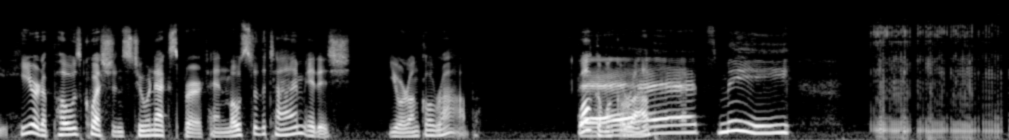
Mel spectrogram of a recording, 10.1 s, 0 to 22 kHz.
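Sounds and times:
speech: 0.1s - 4.9s, 5.8s - 8.1s, 8.7s - 10.0s
buzzy soundboard fart sound effect: 8.7s - 10.0s.

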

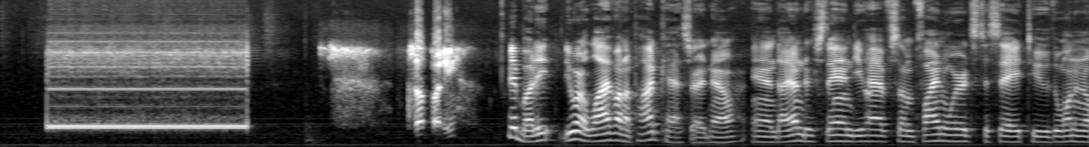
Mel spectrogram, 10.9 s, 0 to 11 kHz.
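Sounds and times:
telephone tone as a call is put through to a caller: 0.5s - 2.5s
speech: 4.4s - 10.8s.

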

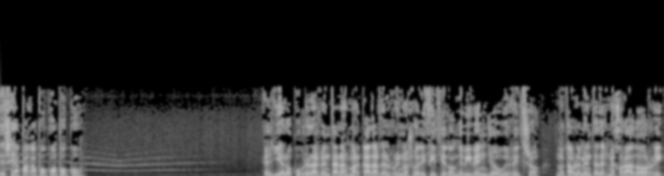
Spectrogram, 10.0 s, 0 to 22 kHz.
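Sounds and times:
speech: 0.0s - 1.4s, 4.0s - 9.9s
faint police car siren wailing in a street scene: 0.0s - 3.5s.

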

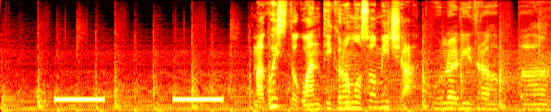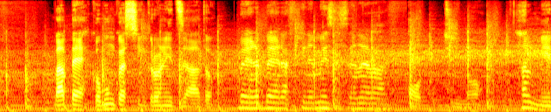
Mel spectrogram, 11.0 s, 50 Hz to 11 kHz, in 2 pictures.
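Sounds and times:
rhythmic music: 0.0s - 11.0s
telephone tone while placing a call: 0.6s - 1.1s, 1.8s - 2.2s
speech: 2.6s - 11.0s.

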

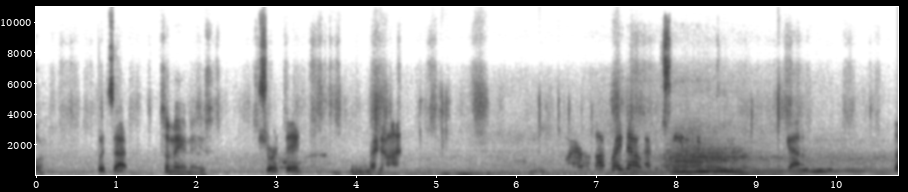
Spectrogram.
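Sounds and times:
speech: 0.0s - 5.6s, 6.7s - 8.7s, 9.4s - 10.7s
person murmuring faintly: 0.8s - 2.2s, 2.8s - 8.2s
motorbike speeding past: 7.3s - 10.7s.

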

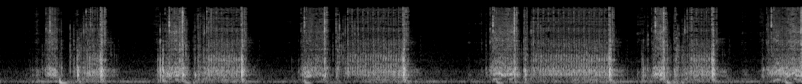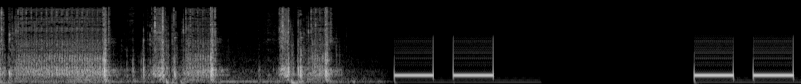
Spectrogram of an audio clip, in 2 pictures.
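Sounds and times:
rattling mechanical noise: 0.0s - 11.8s
British-style telephone ringing tone: 12.0s - 13.0s, 15.0s - 16.0s.

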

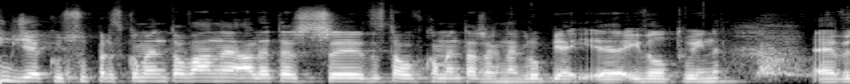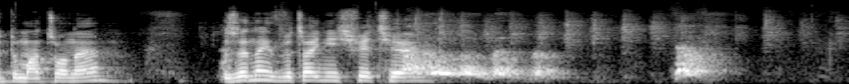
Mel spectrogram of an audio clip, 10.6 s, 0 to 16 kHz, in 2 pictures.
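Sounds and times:
speech: 0.0s - 6.1s, 6.7s - 8.3s
dog barking: 4.6s - 5.1s, 7.7s - 10.0s.

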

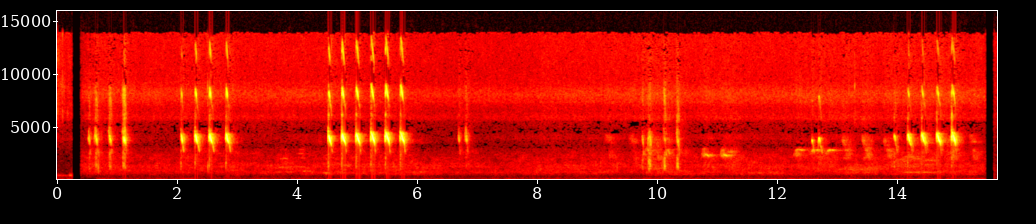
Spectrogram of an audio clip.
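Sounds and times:
ducklings peeping: 0.5s - 1.3s, 2.0s - 3.1s, 4.4s - 6.0s, 6.6s - 7.0s, 9.2s - 11.4s, 12.4s - 15.5s.

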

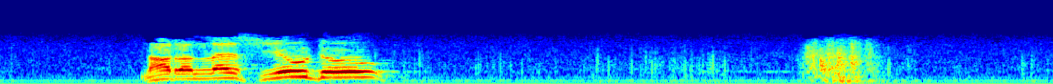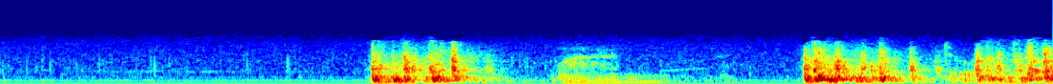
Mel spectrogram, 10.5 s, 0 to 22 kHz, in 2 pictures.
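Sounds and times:
speech: 0.7s - 2.0s
quiet low hum: 2.0s - 10.5s
door being opened with clattering and rattling: 7.1s - 7.8s, 9.3s - 10.5s.

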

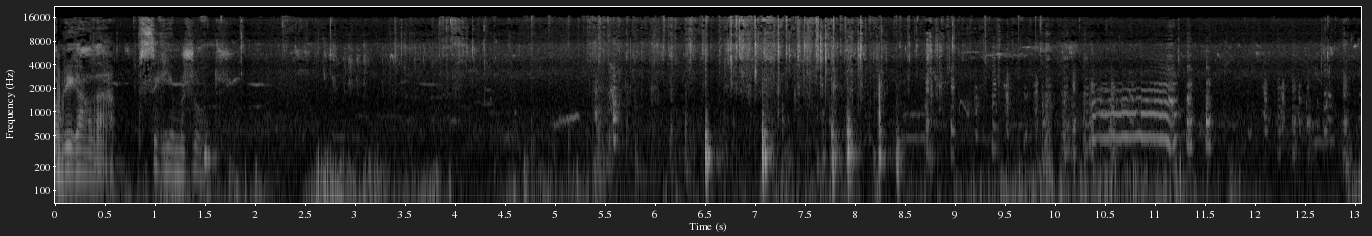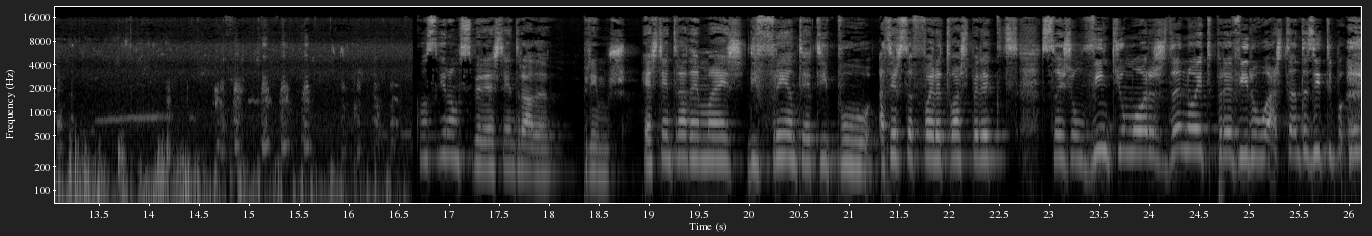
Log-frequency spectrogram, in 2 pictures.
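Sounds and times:
speech: 0.0s - 1.9s, 17.1s - 26.1s
flock of excited chickens clucking and squawking: 2.6s - 6.5s, 7.7s - 16.7s.

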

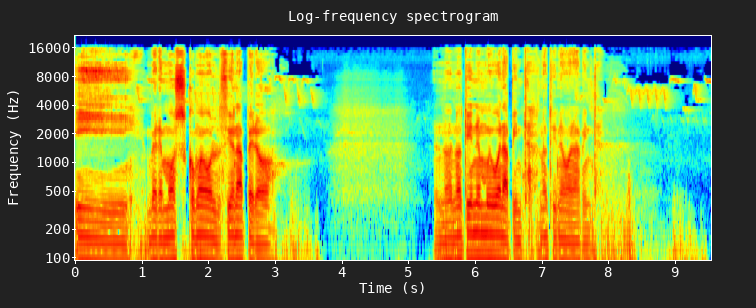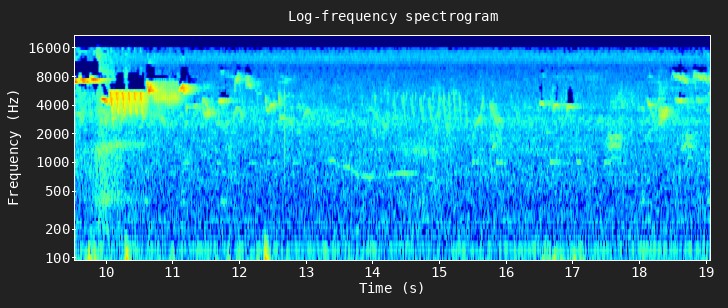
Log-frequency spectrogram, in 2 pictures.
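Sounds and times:
speech: 0.0s - 0.3s, 1.2s - 3.1s, 5.4s - 8.1s
low rumbling: 0.0s - 3.8s, 5.4s - 9.5s
birds chirping outdoors: 0.0s - 19.0s.

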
